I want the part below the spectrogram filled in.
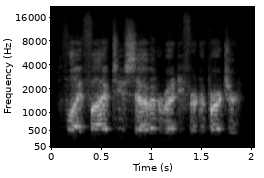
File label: Pilot Voice Departure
